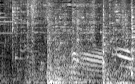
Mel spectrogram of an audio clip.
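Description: Metal pots and pans clanking and crashing together in a long, dense clatter as they are knocked about and fall.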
